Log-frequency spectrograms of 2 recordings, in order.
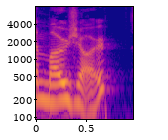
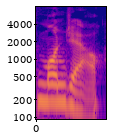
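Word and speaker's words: Mongeau: Jake Paul's new wife, / maybe not wife, is Tana Mojo. I'm always surprised that it's pronounced Mojo, but that's how she pronounces it. Looking at it, it looks like it should be pronounced Monjow.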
